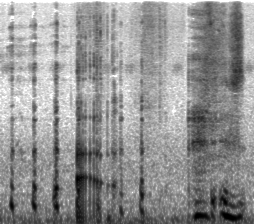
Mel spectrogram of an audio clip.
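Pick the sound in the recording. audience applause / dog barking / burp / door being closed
burp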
